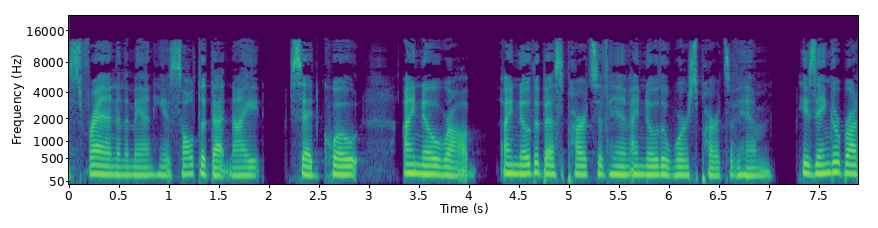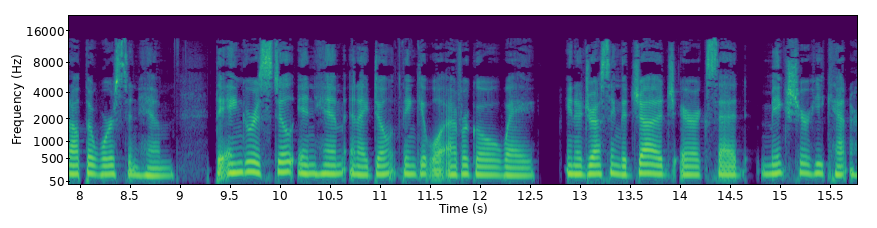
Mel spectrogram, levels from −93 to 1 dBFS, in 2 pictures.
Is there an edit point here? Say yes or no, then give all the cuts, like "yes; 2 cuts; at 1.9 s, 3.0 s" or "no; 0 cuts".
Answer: yes; 1 cut; at 5.6 s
